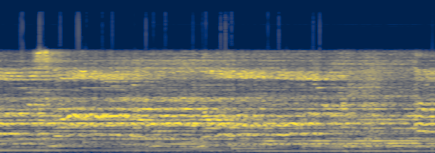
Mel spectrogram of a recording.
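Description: Church choir singing a worship song with band accompaniment: long held choral notes over a steady low bass note that changes about halfway through.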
